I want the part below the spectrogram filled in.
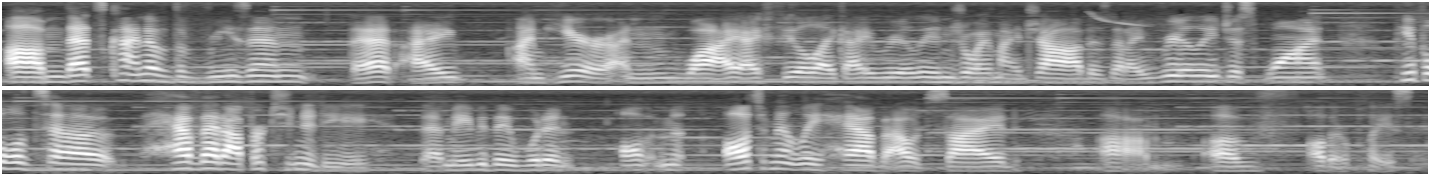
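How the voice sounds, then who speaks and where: A woman's voice: fairly low pitch, moderate pace. A woman in her thirties from Illinois, a museum program coordinator answering interview questions in an earnest, reflective way with frequent "uh" and "um". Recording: slightly muffled audio with faint music behind.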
